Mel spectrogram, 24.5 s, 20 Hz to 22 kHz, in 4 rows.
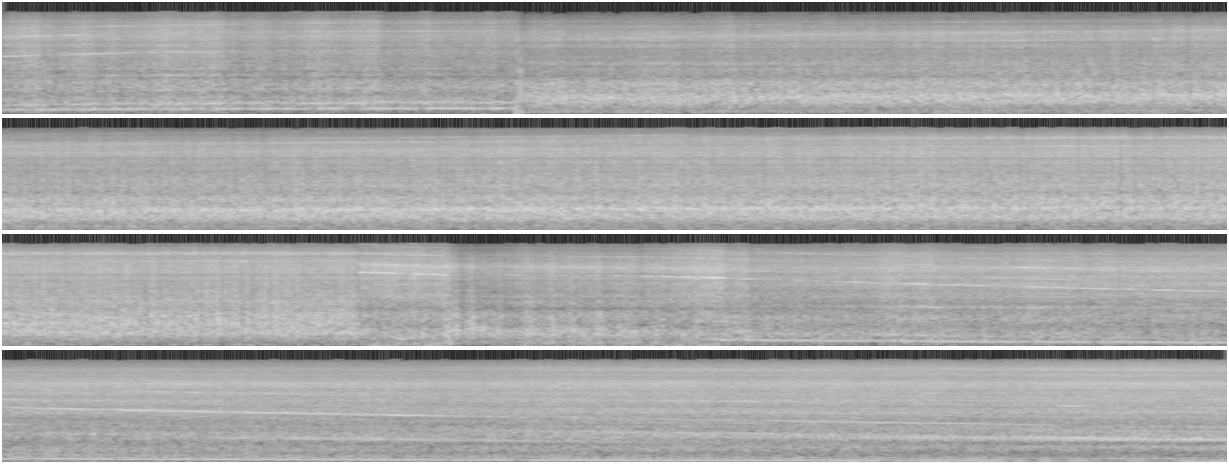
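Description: TS-20B turbine starter spun up by its starter motor with a rising whine, lighting on propane about two and a half seconds in and running with a loud, steady rushing combustion noise. Over the last several seconds its whine falls as the rotor winds down.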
